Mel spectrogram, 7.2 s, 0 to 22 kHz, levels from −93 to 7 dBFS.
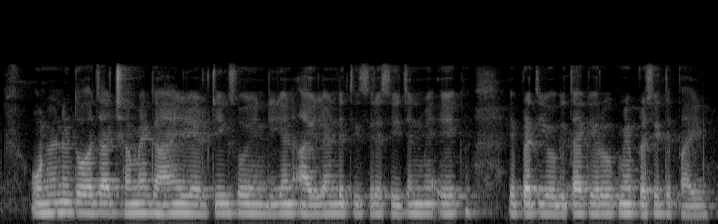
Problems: background sounds at intervals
